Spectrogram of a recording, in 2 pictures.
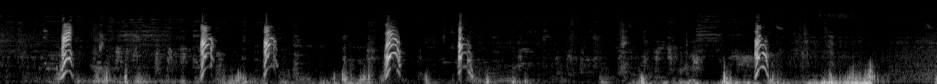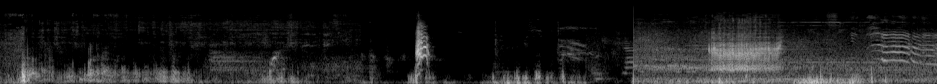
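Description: Pomeranian puppy barking in short, sharp, high-pitched yaps, about eight spread out, alarmed by a ring-toss toy that scares him. Near the end a longer, fuller animal call is heard.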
